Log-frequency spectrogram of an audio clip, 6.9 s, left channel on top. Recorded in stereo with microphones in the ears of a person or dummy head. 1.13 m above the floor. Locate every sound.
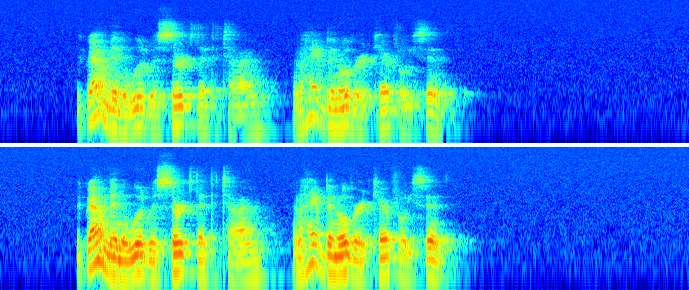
0.8 s a man speaking: 70° right (ahead or behind), 0.7 m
